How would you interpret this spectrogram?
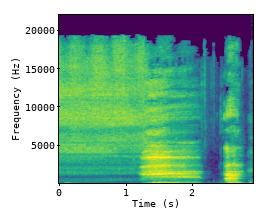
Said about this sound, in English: I think right now you and I have to take a deep breath, first of all. Why? Trust me. Take a deep breath, okay.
